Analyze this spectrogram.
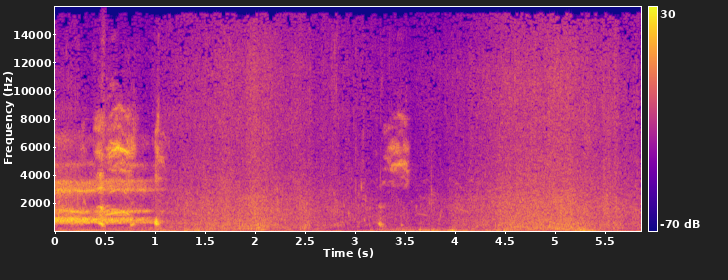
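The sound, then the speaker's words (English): Ocean waves washing in a steady, broad rushing surf with a windy hiss, moderately loud and unbroken throughout. “just breathe comfortably as you listen to the ocean”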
